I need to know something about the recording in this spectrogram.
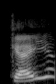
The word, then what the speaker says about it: cueille: Donc il est important parce que vous voyez ça s'écrit u e i. Donc mais ça se prononce que alors c'est je cueille.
